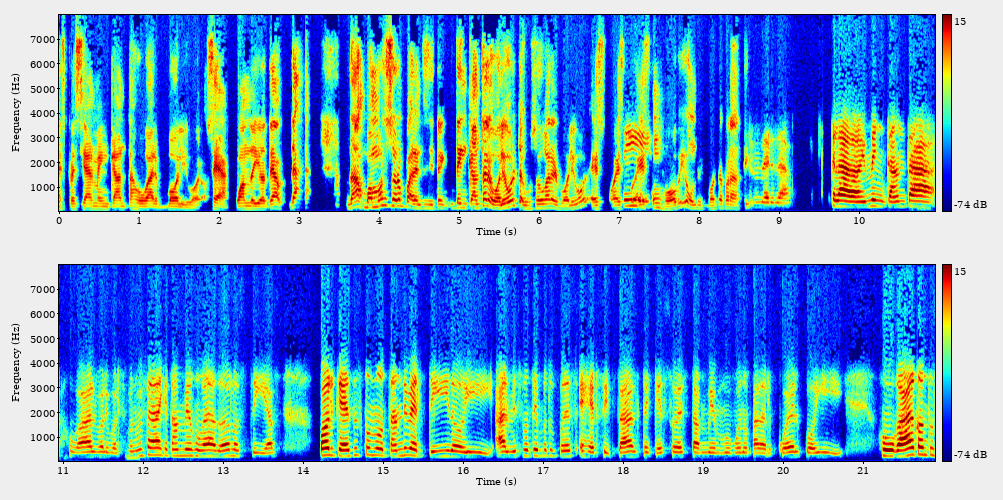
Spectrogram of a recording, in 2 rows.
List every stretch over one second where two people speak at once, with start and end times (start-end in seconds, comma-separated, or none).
none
